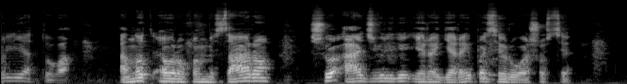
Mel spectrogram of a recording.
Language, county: Lithuanian, Šiauliai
